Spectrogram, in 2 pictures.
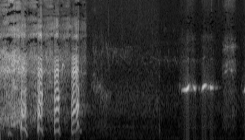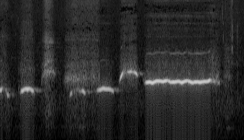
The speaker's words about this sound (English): Now, when my kids were young, we came up with a family whistle.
